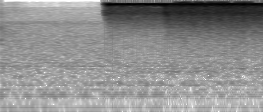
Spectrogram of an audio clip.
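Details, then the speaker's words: Ultrasonic cleaning tank at a fire restoration processing center, turned up to clean items' cracks and crevices: steady high hiss switches on and settles evenly; normal ultrasonic cleaner operation. "So we'll take them over here to our ultrasonic. We'll make sure we turn them up a little bit and you'll see that it will start vibrating."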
